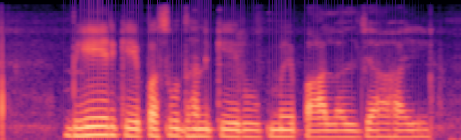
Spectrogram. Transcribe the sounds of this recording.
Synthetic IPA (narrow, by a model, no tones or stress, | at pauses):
bʱeːɾkepəsuːd̪ʱənkeɾuːpmẽpaːləld͡ʒaɦəi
